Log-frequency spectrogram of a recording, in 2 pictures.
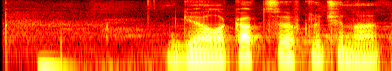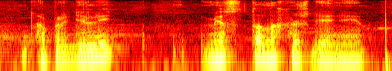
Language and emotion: Russian, neutral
